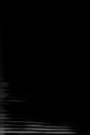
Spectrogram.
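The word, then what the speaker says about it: μ: Ini dibacanya mu.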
